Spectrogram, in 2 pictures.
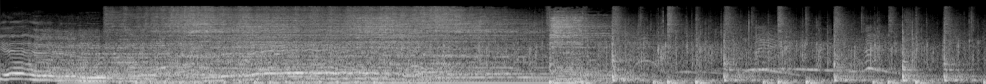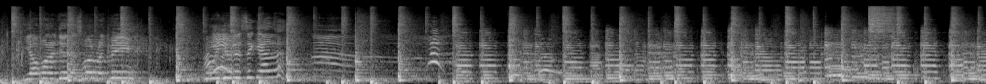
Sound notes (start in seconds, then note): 5.2 audience applauds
